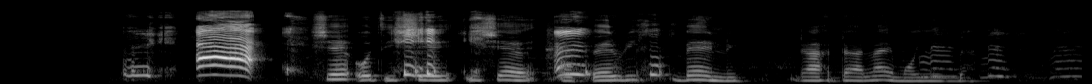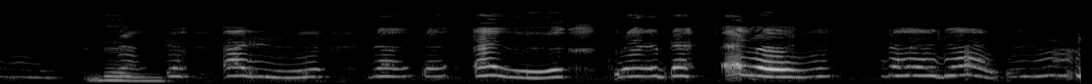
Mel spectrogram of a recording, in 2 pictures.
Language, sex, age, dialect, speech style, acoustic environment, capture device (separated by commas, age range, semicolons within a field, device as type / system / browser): Yoruba, female, 25-34, Nigeria - Ibadan, relaxed, people talking, mobile / Linux / Chrome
